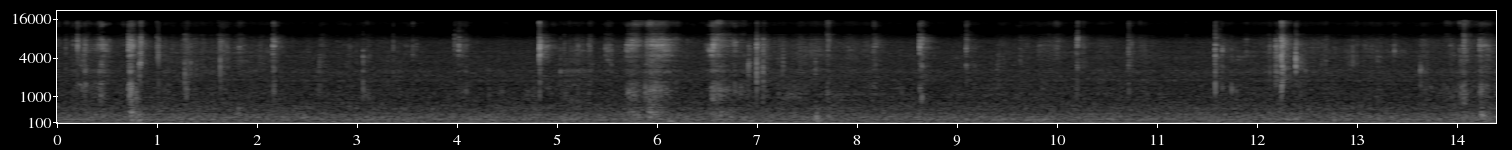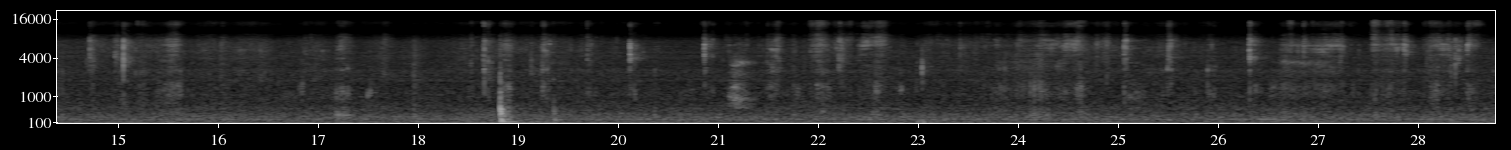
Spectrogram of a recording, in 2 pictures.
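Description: Close-miked chewing and mouth sounds of someone eating boiled, shelled shrimp: soft wet smacks and small clicks scattered throughout, with one sharper click about nineteen seconds in. A steady low hum runs underneath.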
